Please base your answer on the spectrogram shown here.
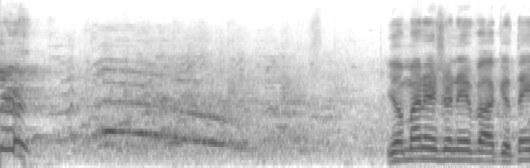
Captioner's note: audience laughs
